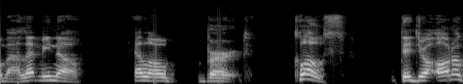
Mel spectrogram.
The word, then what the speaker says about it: Byrd: So, it's B Y R D, but sometimes it does sound like bird. So, it's olopo bird. It's like bird in the sky but spelled with a Y.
